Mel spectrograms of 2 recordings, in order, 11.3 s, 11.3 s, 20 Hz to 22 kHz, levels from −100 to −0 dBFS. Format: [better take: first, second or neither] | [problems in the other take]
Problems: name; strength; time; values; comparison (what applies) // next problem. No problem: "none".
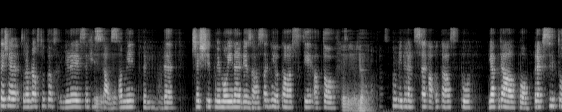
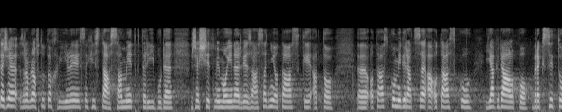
second | noise reduction (neural mask model DeepFilterNet 3)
